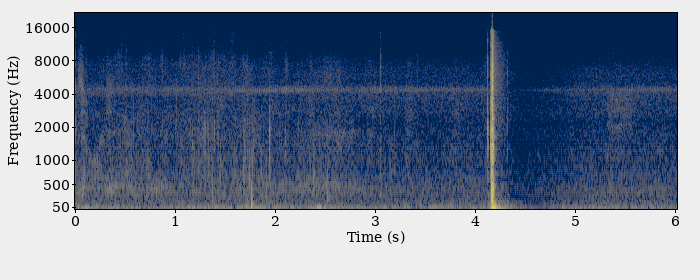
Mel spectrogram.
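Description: A single shot from a pellet gun about four seconds in: one sharp crack over faint, quiet ambience.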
